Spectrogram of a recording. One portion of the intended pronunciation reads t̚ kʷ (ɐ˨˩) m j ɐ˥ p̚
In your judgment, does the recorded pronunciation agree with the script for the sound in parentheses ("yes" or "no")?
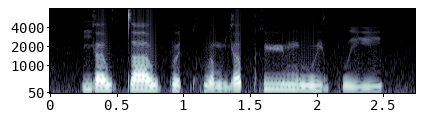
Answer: yes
